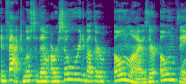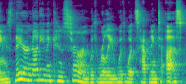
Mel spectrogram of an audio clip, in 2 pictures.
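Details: Adult woman speaking; normal voice after recovery from spasmodic dysphonia.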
